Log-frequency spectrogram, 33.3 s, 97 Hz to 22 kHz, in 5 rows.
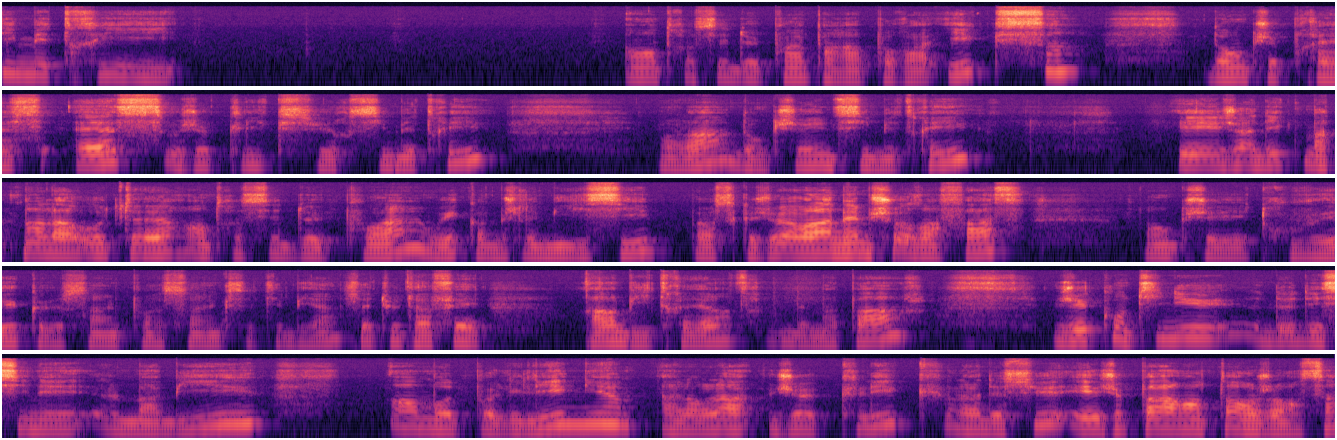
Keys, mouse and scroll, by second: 0.0 click, 1.5 click, 3.2 click, 8.8 s, 11.2-15.8 drag, 20.4 click, 21.5-22.3 typing, 22.9 Return, 26.6-28.3 drag, 28.8-29.8 drag, 31.4-33.3 drag.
